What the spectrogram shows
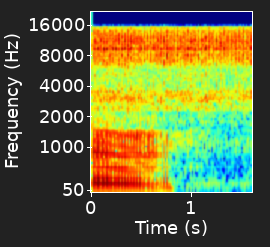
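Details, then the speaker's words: Twitter road bike, new, after repositioning the mechanical disc brake caliper via its two Torx screws: fast ratchet buzz winds down as the wheel coasts, no brake scraping; clean freewheel clicking, pads clear. "Ni untuk adjustment position caliper ni lah. Kita dengar bunyi hub dia."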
